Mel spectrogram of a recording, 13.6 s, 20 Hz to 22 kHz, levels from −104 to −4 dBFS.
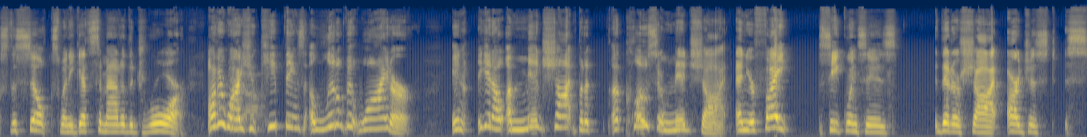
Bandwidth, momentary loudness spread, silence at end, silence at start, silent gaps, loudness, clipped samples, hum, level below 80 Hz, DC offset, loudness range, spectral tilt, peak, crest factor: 17.5 kHz; 11 LU; 0 s; 0 s; none; -20 LUFS; under 0.1%; none; -72 dBFS; under 0.1%; 3 LU; -2.5 dB/octave; -2 dBFS; 20 dB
